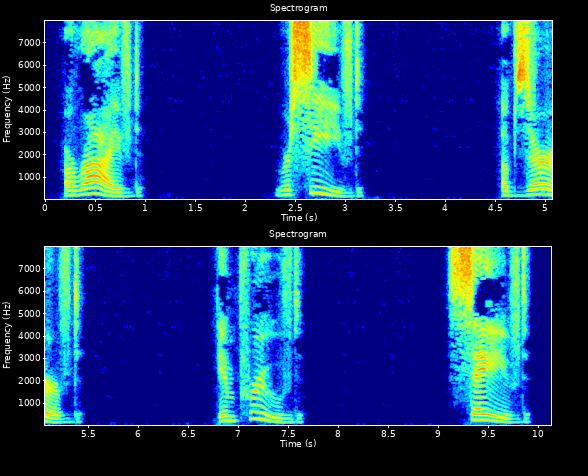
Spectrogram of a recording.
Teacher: it's also pronounced like d after verbs and ending with a V sound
